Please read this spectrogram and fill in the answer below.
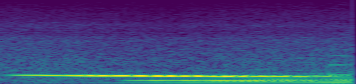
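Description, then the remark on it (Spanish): A whale sings a long, steady moaning note, joined midway by a lower droning tone that wavers slightly. It is loud and clear, with no voices. “Las ballenas cantan hermoso y son enormes y casi no tienen depredadores naturales.”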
